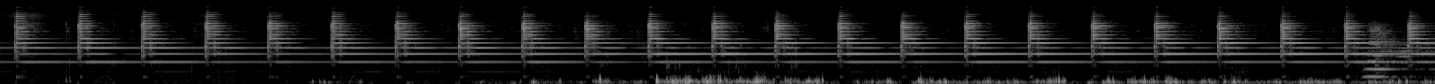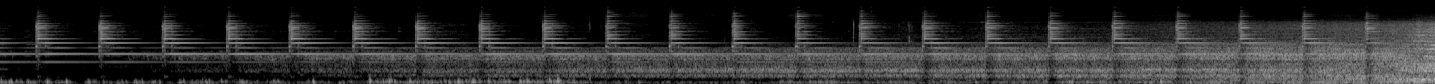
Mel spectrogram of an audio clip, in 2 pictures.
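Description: Level crossing warning bell striking about three times every two seconds while a Hellenic Train ADtranz class 220 diesel-electric locomotive approaches with a freight train. The rumble of engine and wheels grows steadily louder until the locomotive reaches the crossing near the end.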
